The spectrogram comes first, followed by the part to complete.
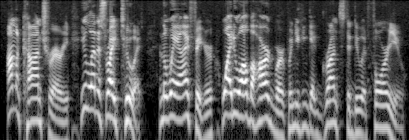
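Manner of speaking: very high, loud sneering voice; mocking villain. Nitro mocks Zero's squad, high sneering voice. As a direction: sneer down at the grunts. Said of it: "derogatory joke".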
